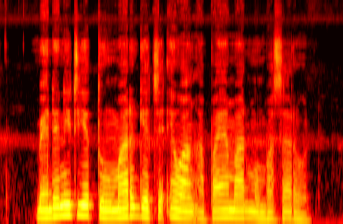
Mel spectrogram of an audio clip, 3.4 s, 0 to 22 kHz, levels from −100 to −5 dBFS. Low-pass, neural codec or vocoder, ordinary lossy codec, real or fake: none; none; none; real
